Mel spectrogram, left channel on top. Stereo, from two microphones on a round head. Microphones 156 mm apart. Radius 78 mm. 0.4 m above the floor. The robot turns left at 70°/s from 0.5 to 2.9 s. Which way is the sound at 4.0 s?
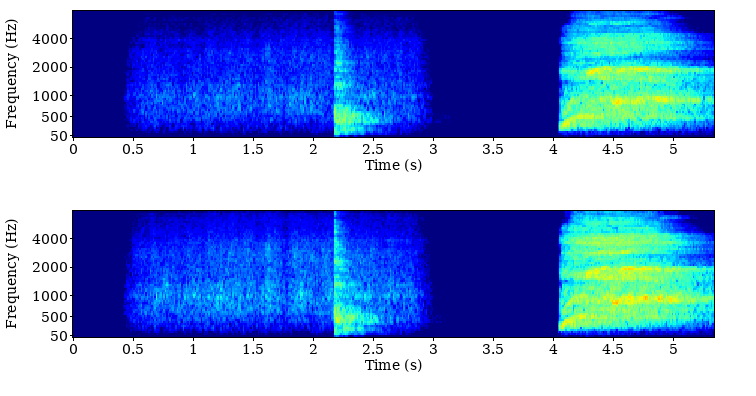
75° right (ahead or behind).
